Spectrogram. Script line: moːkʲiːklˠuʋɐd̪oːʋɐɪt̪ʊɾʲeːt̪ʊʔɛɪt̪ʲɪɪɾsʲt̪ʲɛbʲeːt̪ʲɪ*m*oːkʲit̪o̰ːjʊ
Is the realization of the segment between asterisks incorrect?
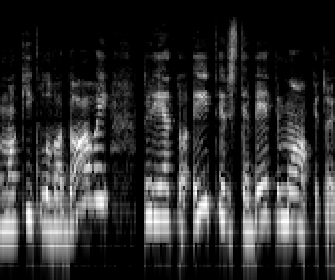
no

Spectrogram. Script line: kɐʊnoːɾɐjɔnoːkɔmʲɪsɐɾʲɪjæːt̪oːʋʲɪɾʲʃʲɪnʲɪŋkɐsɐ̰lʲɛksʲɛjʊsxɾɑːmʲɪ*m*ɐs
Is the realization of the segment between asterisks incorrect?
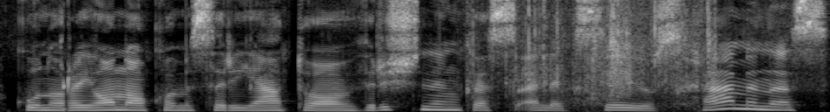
yes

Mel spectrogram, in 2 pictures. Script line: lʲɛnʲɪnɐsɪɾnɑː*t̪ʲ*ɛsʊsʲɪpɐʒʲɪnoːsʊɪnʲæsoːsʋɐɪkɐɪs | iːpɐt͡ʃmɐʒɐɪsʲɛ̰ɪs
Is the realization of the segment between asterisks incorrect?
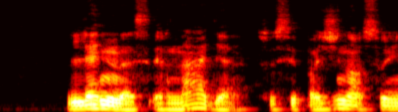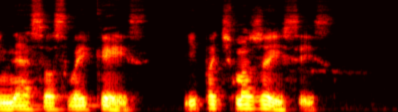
yes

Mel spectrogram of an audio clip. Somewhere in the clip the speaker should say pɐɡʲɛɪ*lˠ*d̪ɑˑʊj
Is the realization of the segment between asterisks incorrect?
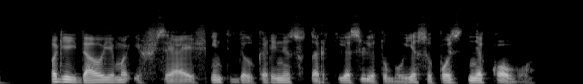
yes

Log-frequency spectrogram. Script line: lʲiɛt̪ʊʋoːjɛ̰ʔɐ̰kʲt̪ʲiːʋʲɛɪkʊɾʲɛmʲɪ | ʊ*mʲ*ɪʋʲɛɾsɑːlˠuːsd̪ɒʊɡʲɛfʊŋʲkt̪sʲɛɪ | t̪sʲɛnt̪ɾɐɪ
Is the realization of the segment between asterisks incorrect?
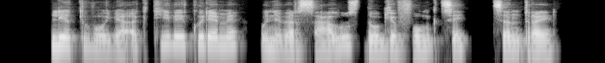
yes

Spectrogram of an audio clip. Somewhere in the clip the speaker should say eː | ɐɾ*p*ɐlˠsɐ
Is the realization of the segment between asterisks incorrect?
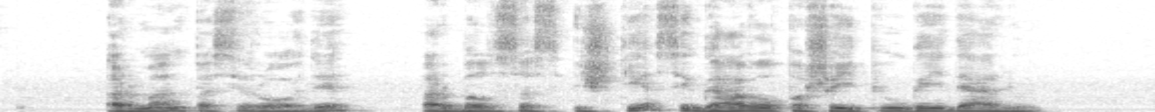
yes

